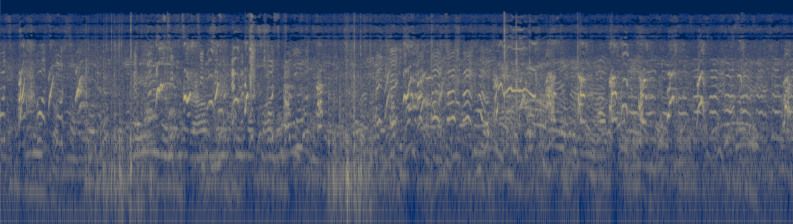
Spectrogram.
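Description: A woman calls out excited commands to a dog outdoors.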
